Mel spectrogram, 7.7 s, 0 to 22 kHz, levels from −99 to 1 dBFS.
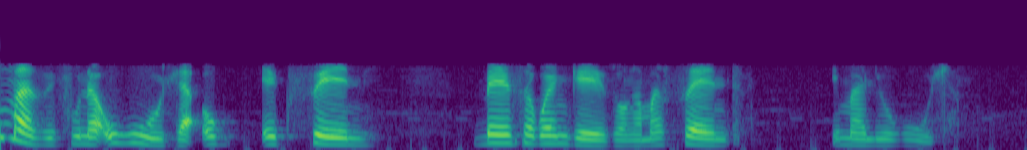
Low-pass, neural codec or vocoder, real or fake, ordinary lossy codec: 3.6 kHz; none; real; none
